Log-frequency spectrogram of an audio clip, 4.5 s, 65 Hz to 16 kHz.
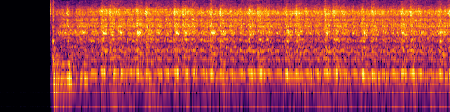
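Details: Ford Fairlane after a fuel pump swap and new coil, with 6 V confirmed at the coil and the regulator tested good: steady, even starter cranking with no catch or firing yet, turning over but not starting.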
